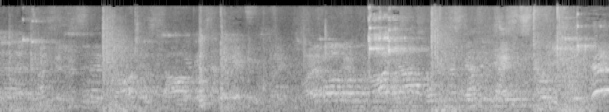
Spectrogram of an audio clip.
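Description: Men shout and call out to each other in a large echoing hall.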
